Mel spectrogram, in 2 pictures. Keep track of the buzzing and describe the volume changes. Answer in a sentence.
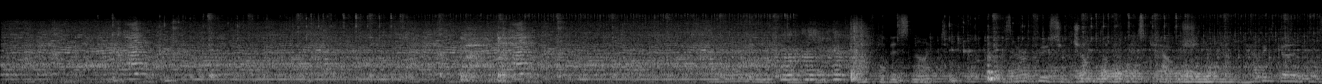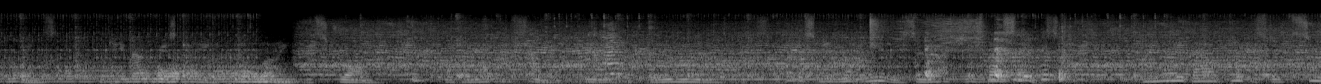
The volume of the buzzing stays about the same.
